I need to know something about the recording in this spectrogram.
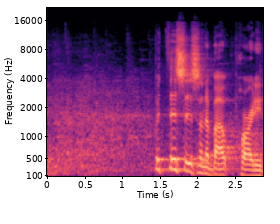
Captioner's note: laughter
